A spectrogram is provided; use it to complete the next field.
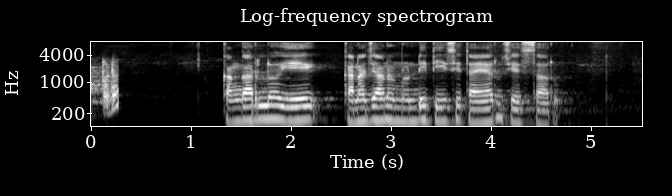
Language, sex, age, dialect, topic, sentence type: Telugu, male, 18-24, Telangana, agriculture, question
